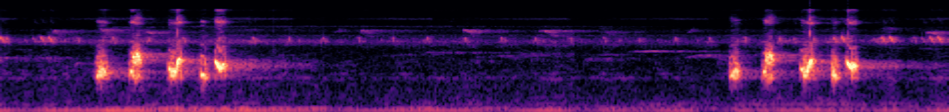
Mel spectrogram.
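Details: Decoy bulbul singing two bright, bubbling phrases of four or five warbled notes each, roughly three seconds apart. A low hum and high ticking continue underneath.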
